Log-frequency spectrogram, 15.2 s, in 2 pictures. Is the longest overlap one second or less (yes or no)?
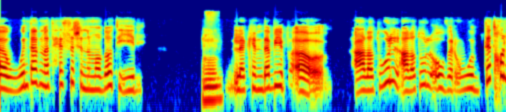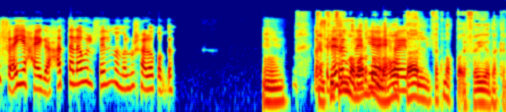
no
